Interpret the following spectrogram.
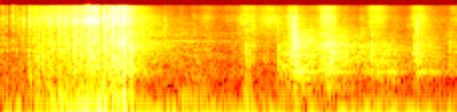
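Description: A deck of cards being shuffled by hand on a wooden table: a rustling flurry of cards loudest about half a second in, then a shorter flurry later.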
